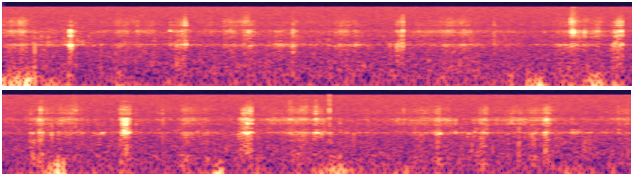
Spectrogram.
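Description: Faint, irregular crunches and clicks of footsteps on burnt, ash-covered ground. A faint steady high-pitched tone sits underneath.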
